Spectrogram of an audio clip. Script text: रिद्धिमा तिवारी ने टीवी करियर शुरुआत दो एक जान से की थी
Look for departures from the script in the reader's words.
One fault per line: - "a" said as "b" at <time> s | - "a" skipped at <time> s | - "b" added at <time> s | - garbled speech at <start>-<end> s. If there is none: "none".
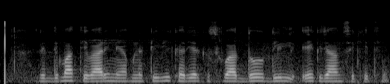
- "अपने" added at 1.2 s
- "की" added at 2.0 s
- "दिल" added at 2.7 s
